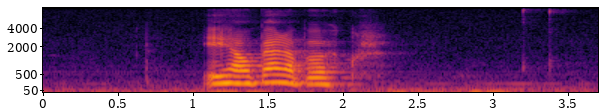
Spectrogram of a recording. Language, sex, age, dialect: Faroese, female, 36-60, Suðurstreymoy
